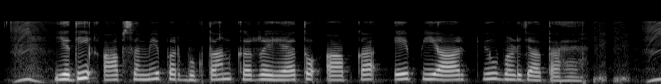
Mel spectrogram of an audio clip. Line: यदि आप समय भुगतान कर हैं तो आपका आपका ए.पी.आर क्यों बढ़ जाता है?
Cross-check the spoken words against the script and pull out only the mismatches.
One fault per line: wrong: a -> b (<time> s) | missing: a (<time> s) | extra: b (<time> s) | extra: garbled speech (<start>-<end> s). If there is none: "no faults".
extra: पर (1.6 s)
extra: रहे (2.5 s)
missing: आपका (3.7 s)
